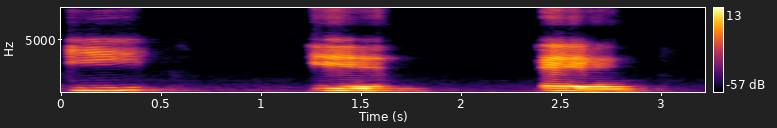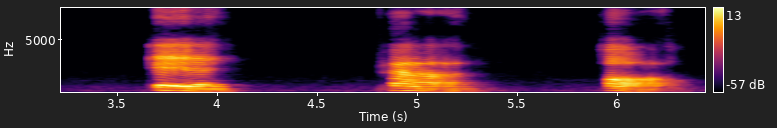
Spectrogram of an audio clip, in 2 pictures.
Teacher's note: if you read the front unrounded vowels from top to bottom you'll have e e a e a ah and you see how my mouth just incrementally gets bigger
